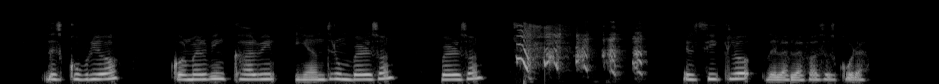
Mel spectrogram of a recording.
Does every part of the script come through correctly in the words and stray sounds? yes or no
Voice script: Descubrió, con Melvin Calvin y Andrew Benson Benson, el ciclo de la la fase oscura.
no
